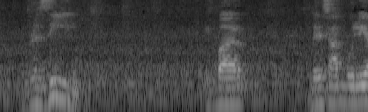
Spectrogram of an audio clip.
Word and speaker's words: Brazil: जैसे कि मैं देख सकते हैं ZIL पर ये अंडरलाइन है ZIL. तो इसको हमें स्ट्रेस देके बोलना होगा. इसका सही प्रोनाउंसिएशन हो जाएगा ब्राजील. एक बार मेरे साथ बोलिए आप लोग, क्या हो जाएगा? ब्राजील.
